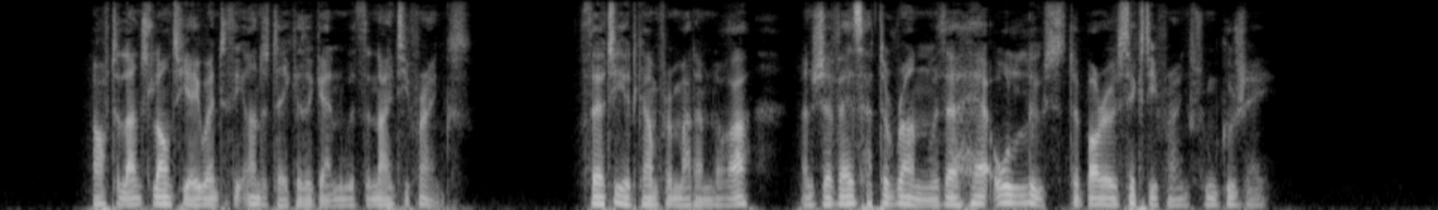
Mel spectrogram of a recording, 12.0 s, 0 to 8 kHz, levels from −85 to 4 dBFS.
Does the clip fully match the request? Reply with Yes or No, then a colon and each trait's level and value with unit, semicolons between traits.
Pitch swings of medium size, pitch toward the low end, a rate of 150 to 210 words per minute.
Yes: average, 3.0 semitones; very low, 90 Hz; average, 165 wpm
